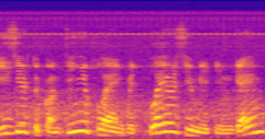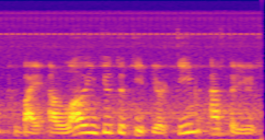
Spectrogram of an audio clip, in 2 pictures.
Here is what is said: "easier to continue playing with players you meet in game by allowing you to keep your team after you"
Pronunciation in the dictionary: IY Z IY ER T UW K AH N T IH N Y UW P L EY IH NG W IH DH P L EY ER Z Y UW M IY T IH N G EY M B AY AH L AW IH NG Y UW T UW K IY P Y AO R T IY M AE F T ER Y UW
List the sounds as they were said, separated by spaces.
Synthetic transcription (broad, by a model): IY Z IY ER T UW K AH N T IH N Y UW P L EY IH NG W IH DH P L EY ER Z Y UW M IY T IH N G EY M B AY AH L AW IH NG Y UW T UW K IY P Y AO R T IY M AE F T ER Y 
